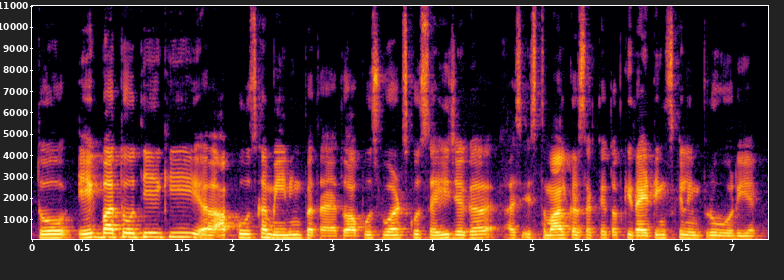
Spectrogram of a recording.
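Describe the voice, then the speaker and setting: A young man with an Indian accent explains a textbook chapter line by line. He talks patiently, blending English words and phrases into his lesson. His voice sits a little higher than most men's. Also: fairly even intonation, a little fast, few pauses. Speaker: English teacher.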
